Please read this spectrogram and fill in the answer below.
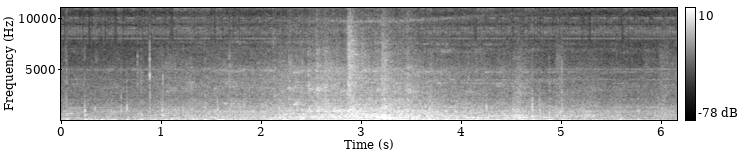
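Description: A passing vehicle, heard as a rushing noise that swells to its loudest about three seconds in and then fades away.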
